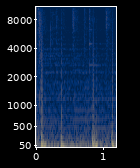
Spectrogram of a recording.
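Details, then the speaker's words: Two clean lub-dub beats with quiet gaps, no murmur, given as the example of a normally functioning mitral valve in a pet (veterinary) explanation of heart murmurs: normal heart sounds. "When the mitral valve in the heart is functioning as it should, then we will hear the normal heart sounds. Often people describe it as a lub-dub."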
